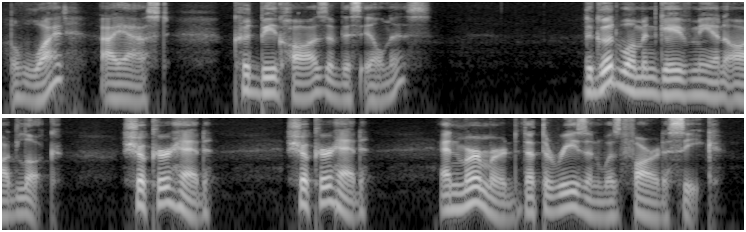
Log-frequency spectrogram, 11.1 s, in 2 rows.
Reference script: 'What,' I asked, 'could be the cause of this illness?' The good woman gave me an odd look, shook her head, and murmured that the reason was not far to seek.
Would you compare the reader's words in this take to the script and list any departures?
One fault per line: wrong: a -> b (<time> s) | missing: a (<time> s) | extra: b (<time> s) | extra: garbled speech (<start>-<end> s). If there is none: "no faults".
missing: the (2.0 s)
extra: shook her head (7.7 s)
missing: not (10.2 s)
